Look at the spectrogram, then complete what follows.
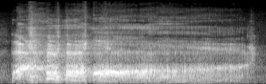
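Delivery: a loud rough cough to clear smoke; smoky throat-clearing cough. A narrator's reading. Dragon clears smoke before reading to children, loud cough. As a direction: hack the smoke out of your throat. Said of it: "cleared the smoke from her throat".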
